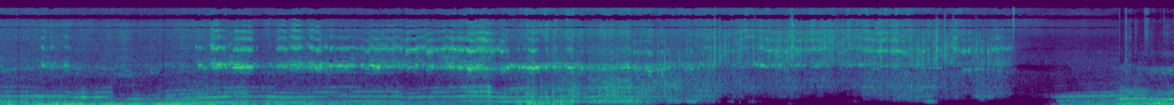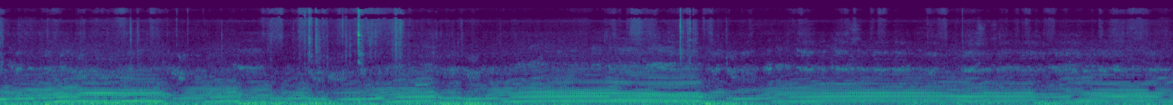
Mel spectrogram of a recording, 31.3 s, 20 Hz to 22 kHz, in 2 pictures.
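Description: BMW G80 M3's twin-turbo inline-six at high revs with the rear tires squealing as it drifts, heard from a following car; the sound fades away short of halfway. From about fourteen seconds in, the engine is heard from inside the cabin, revving up and dropping back again and again through the gear changes.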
